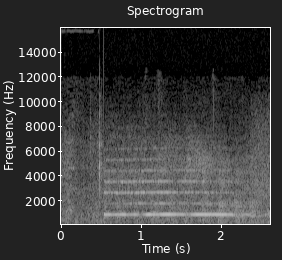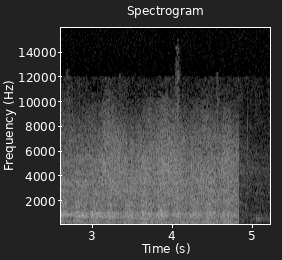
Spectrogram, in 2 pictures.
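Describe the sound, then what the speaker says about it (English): A train arriving in the film Schindler's List: a steady whistle blast sounds over the rumble and clatter of rolling wagons, then the whistle stops while the train keeps rolling before the sound cuts off. "The train with the women has already left Płaszów and will be arriving here very shortly."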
